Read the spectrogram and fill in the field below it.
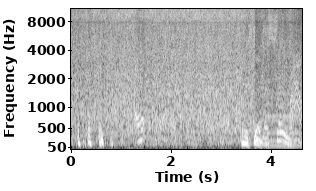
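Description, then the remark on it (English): A loud, steady downpour of rain, a thunderstorm-style sound effect played from a Rodecaster, hissing without pause throughout, with people talking over it briefly at the start and again near the end. “Was that applause or rain? What was that supposed to be? It was like a thunderstorm.”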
